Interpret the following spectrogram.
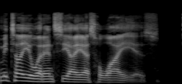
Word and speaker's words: Hawai'i: So it's not NCIS Hawai'i, it's NCIS Hawai'i, which is what you're supposed to say if you're going They're being culturally sensitive.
